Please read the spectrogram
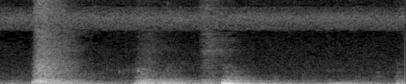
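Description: Hands handling a small box on a table: a couple of short scrapes and a dull knock a little after a second in.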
